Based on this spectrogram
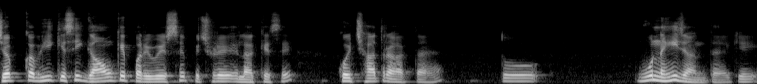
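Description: A man speaks very slowly in a fairly high, dark, mellow voice, leaving long, frequent pauses against a quiet background. His intonation is lively and his loudness swings a lot. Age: 20s. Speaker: interviewer. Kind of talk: interview. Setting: on location. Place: office. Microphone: handheld.

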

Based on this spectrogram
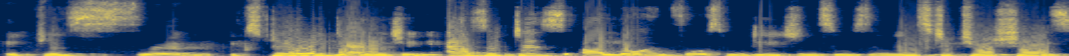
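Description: A woman at a moderate pace with lively intonation. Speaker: interviewee. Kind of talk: interview answer. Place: home room.

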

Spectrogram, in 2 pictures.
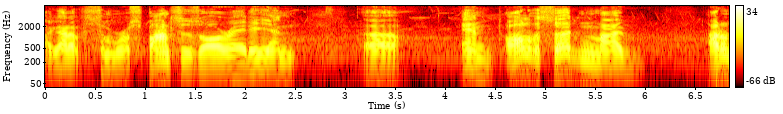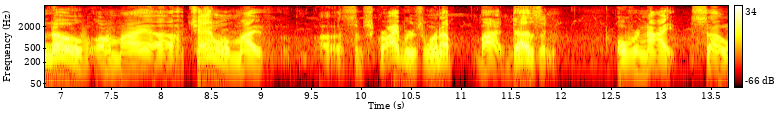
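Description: A man's bright, sharp tone at a fairly slow pace with long, frequent pauses, in a dry sound with no echo. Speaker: vlogger. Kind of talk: casual vlog chat. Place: garden. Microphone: phone near.

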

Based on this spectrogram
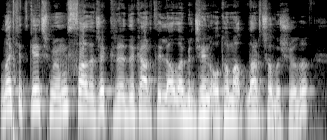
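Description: Fairly high in pitch, a man speaks at a fairly quick pace. His tone is dark and mellow. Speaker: YouTuber. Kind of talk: casual chat. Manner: speaking while eating.

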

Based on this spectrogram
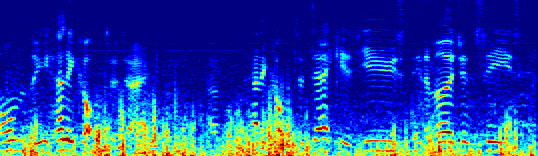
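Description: Loud background noise runs under a man's voice. The sound is dry, with no echo. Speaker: travel vlogger. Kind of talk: casual vlog chat. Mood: cheerful, relaxed. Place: boat. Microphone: phone near.

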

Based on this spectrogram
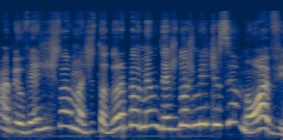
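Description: With a Rio de Janeiro accent, a woman speaks with very wide pitch swings over a quiet background. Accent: carioca. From Rio de Janeiro, Brazil. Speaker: former judge. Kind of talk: interview. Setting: studio. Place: studio. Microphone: studio mic.

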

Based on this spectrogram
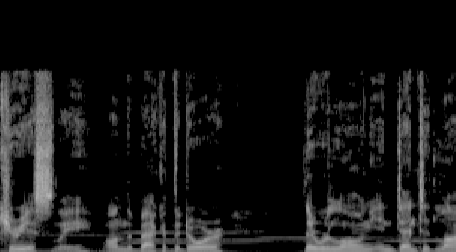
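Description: This is plain reading aloud. The voice reads the text plainly.

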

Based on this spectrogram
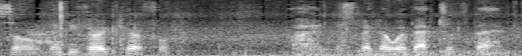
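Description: With noticeable noise behind him, a man whose pitch sits very deep and low talks fairly quickly. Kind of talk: casual vlog chat. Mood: nostalgic. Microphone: phone near.

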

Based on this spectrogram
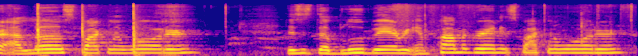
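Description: A woman speaks with clear music in the background. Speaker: family vlogger. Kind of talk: casual vlog chat. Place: kitchen. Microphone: phone near.

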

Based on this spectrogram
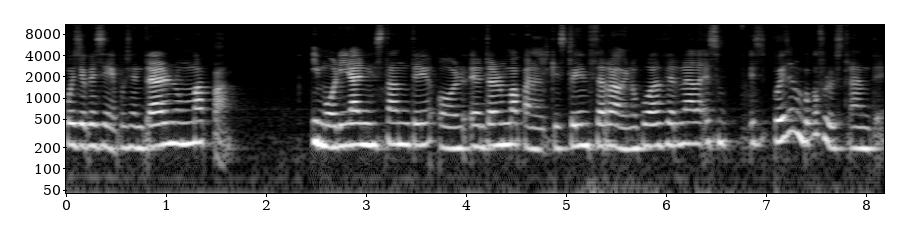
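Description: At a fairly quick pace, a woman talks in a monotone, flat intonation at a fairly high pitch. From Spain, Barcelona; Catalonia, Spain. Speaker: video game community manager; interviewee. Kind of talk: interview. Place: home room.

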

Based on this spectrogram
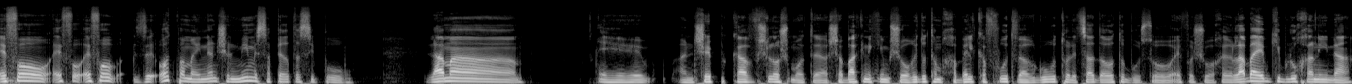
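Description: A man's plain, everyday voice, medium in pitch with ordinary pitch variation and a moderate pace, in a dry, close sound with no echo. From Israel, Beersheba. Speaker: documentary director. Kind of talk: interview. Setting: studio.

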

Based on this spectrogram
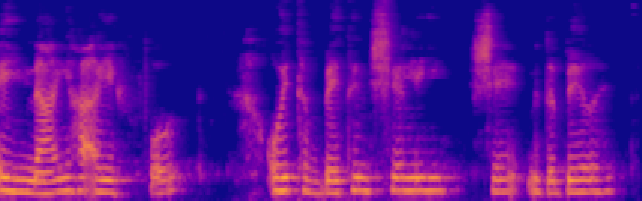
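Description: Against a quiet background, a woman at medium pitch speaks at a very slow pace in a monotone, flat intonation. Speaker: holistic psychologist and sound healer hosting a show; sound healer hosting a show. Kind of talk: reflective monologue on personal growth. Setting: live broadcast. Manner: calm, flowing, spiritual. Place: studio.

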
